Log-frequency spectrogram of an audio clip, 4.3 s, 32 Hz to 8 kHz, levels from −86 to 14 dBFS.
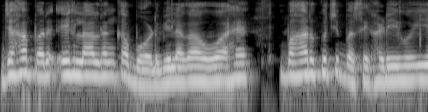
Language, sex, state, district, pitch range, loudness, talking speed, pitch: Hindi, male, Uttar Pradesh, Saharanpur, 150-195 Hz, -13 LUFS, 240 wpm, 175 Hz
